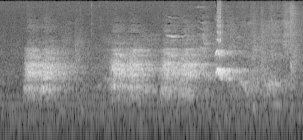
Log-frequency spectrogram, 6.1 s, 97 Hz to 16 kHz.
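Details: Dogs at The Barking Lot on 13 October 2017, giving drawn-out harmonic barks or howls of about a second each, three bursts separated by short pauses, with a sharp click near the end.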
